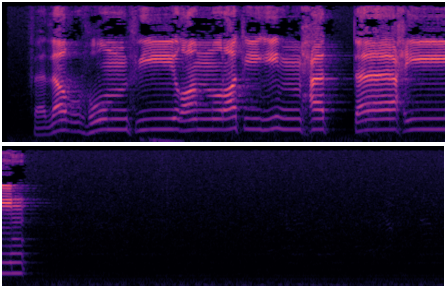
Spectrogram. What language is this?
Arabic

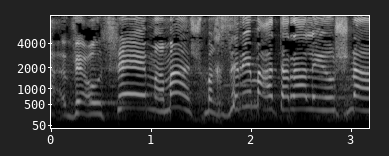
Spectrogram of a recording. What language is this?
Hebrew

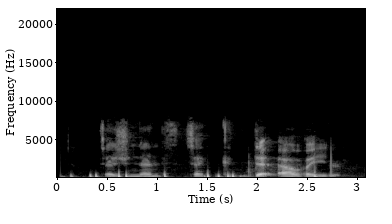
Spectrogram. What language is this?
Kabyle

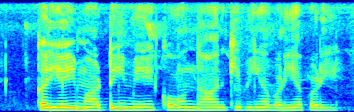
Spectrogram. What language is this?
Bhojpuri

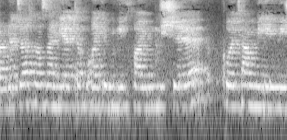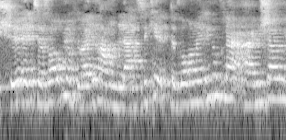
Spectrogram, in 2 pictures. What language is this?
Persian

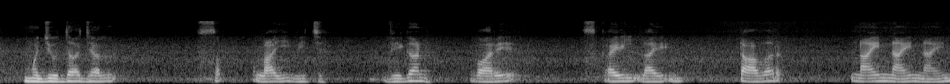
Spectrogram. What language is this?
Punjabi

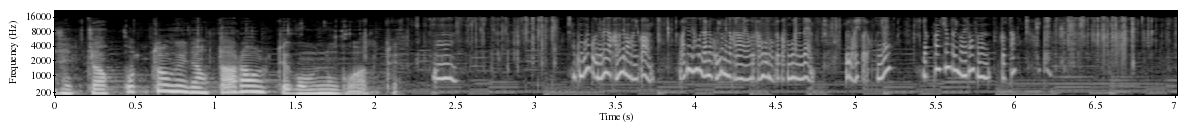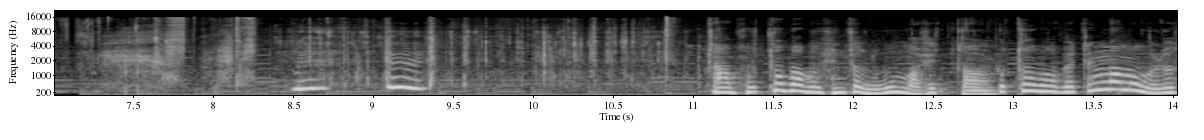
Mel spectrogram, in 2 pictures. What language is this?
Korean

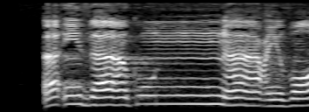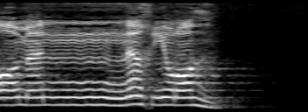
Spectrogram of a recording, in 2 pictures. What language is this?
Arabic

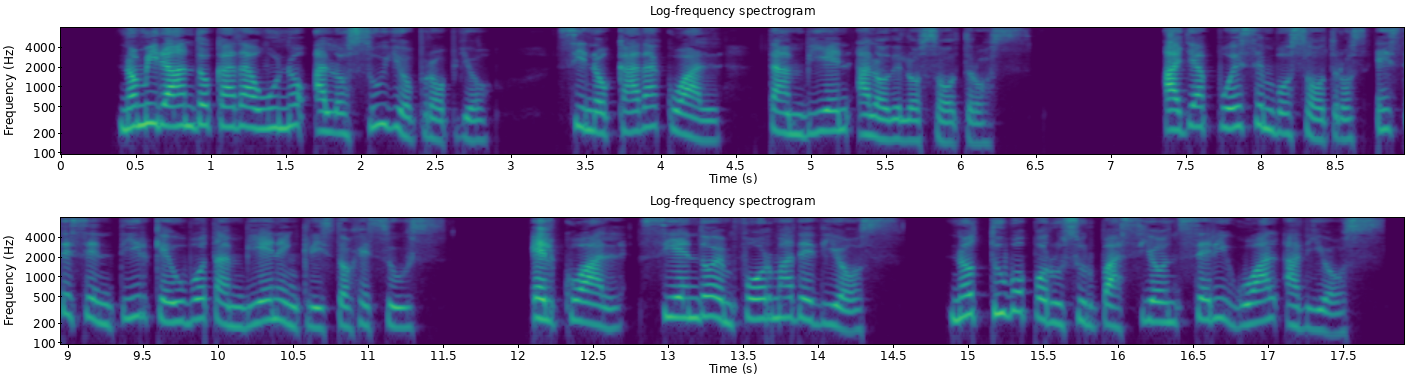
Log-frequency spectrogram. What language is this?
Spanish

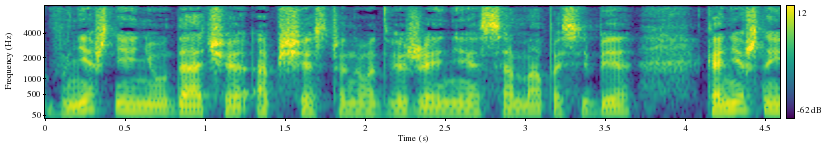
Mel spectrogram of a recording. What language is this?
Russian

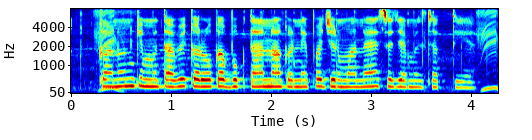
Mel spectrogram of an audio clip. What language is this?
Hindi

